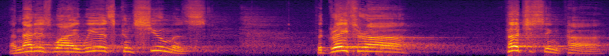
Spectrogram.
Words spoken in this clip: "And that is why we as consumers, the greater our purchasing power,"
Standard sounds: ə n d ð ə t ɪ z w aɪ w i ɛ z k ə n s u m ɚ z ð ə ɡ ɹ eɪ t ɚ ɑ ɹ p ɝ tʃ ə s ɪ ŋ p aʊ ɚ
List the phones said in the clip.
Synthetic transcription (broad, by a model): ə n ð ə t ɪ z w aɪ w i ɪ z k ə n s u m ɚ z ð ə ɡ ɹ eɪ t ɚ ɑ p ɝ tʃ ə s ɪ ŋ p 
